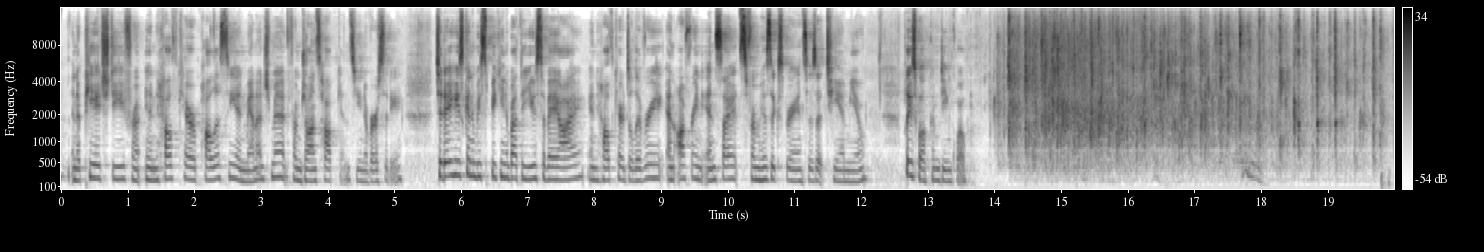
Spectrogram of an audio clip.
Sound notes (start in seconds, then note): 13.9 attendees applauding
